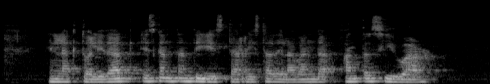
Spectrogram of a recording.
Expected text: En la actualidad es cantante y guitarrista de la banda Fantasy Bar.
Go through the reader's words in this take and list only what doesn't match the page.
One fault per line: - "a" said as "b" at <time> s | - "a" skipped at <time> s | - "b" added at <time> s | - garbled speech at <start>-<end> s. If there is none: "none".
none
